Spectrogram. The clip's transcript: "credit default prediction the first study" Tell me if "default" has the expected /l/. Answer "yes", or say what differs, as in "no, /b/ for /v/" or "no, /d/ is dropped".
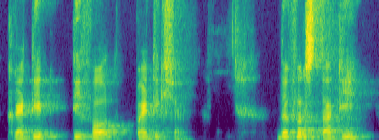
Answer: yes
